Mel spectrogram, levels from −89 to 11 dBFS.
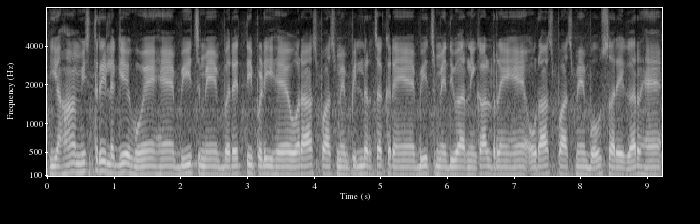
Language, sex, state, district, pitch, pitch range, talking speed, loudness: Hindi, male, Rajasthan, Bikaner, 130 Hz, 125-135 Hz, 210 wpm, -14 LUFS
